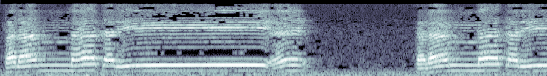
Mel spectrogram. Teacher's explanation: بإمالة الهمزة أيضا مع تسهيلها ولكن خلق العاشر يقرأ هكذا في حال الوقف فلما تري بإمالتهما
